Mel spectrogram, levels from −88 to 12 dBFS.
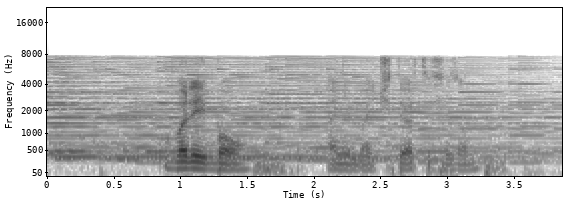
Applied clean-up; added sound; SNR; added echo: none; Harp; 5 dB; none.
